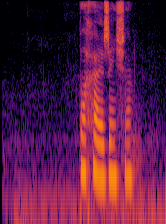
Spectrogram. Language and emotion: Russian, neutral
